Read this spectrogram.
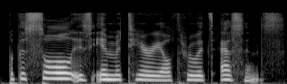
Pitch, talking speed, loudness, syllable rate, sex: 220 Hz, 165 wpm, -17 LUFS, 5.1 syllables/s, female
